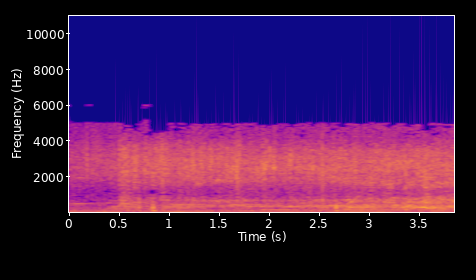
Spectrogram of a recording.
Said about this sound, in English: And right here is where I spend many happy hours. Let us tarry a while by this waterfall. Waterfall?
